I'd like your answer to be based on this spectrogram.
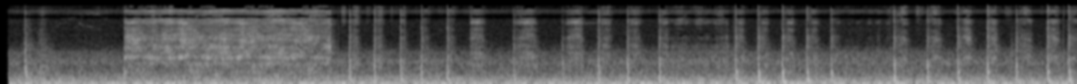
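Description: A plastic Apple Pencil tip taps and scratches quick circular strokes across a large, solid, flat glass iPad screen. A bright, scratchy rub of about two seconds is followed by a rapid series of short, crisp clicks over a steady low hum.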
